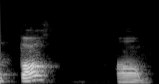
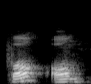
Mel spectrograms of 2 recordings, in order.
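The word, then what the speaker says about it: pour homme: तो फॉर मैन, मर्दों के लिए, आदमियों के लिए, तो पॉग होम, पॉग लॉम भी कह सकते हैं, पॉग होम, पॉग होम, होम H pronounce नहीं करते इस वजह से, पॉग होम।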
